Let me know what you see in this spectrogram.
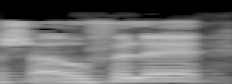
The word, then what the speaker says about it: Schauffele: Denn seine Familie stammt aus Schwaben und sein Name würde dort wahrscheinlich deutlich anders ausgesprochen werden, weiß unsere Schwabenexpertin. – Naja, dann wäre der Alexander Schauffele. Das wurde auch sicher über viele Dekaden so ausgesprochen, weil tatsächlich seine Familie aus Stuttgart kommt.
